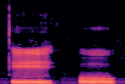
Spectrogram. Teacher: मुख द्वार लगभग आधा बंद रहे, ए ओ आधा बंद रहते हैं, ये अर्ध समृत कहलाते हैं। पूरा बंद समृत कहला जाएगा, लेकिन आधा रहेगा तो अर्ध समृत हो जाता है।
